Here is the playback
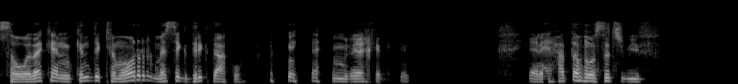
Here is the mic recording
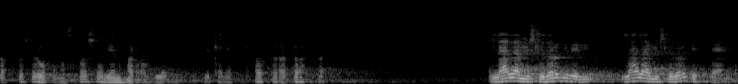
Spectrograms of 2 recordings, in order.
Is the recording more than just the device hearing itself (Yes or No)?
Yes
